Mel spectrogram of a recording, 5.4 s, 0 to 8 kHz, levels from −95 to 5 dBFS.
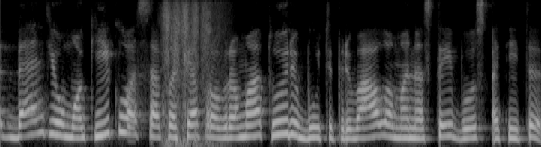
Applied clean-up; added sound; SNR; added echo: none; Hands; 15 dB; none.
